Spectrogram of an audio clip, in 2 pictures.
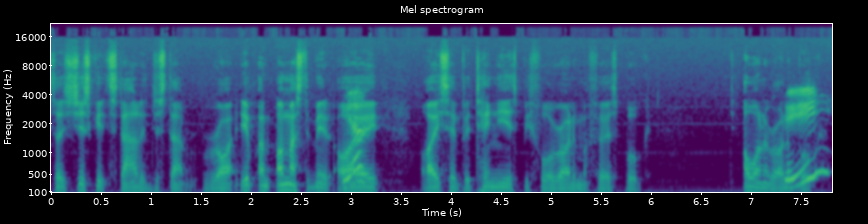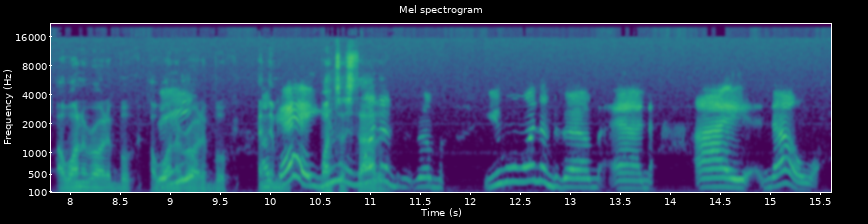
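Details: Adult speaker; normal speech.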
